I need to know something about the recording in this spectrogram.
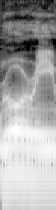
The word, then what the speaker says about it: Rory: Rory rhymes with Storynory.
